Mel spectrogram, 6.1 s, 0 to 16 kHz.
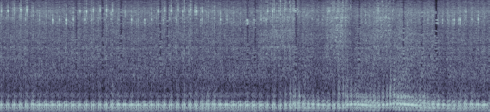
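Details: Kawasaki Z650B four-cylinder with rebuilt carbs refitted, mic behind the engine: rough idle turns lumpy as the number 1 cylinder drops out, leaving three cylinders, and it dies; priming fuel into carb 1 restores all four. Misfire persists.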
